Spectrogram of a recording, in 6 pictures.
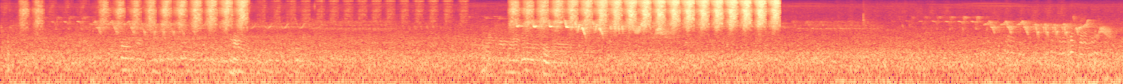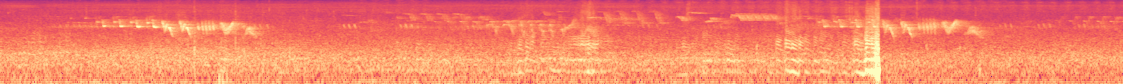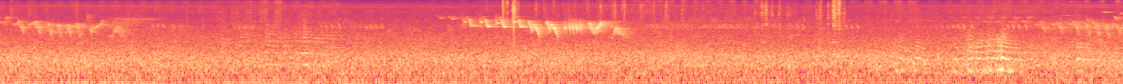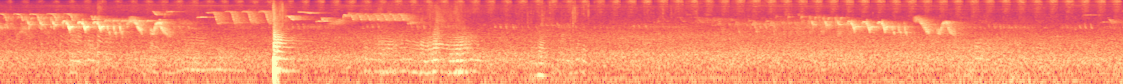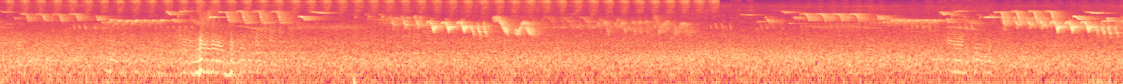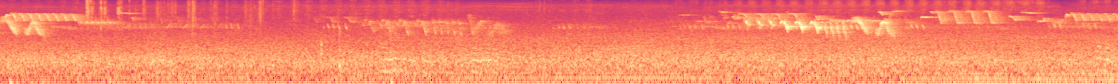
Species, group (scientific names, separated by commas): Chorthippus vagans, Orthoptera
